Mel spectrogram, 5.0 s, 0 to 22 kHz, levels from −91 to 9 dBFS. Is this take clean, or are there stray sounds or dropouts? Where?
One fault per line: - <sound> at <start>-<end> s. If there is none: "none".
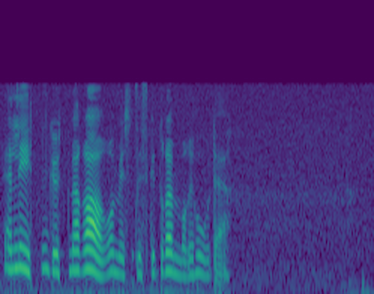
none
